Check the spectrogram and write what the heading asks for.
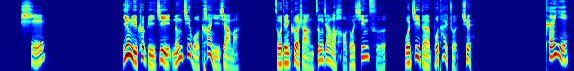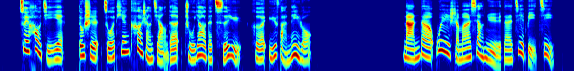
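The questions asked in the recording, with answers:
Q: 男的为什么向女的借笔记?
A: 昨天课上的新词记得不太准确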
